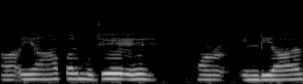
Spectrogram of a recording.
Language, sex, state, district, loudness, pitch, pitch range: Hindi, female, Chhattisgarh, Raigarh, -26 LUFS, 230 Hz, 215-240 Hz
